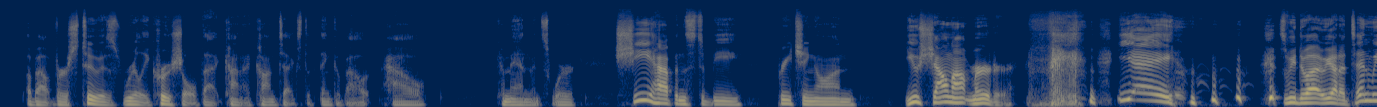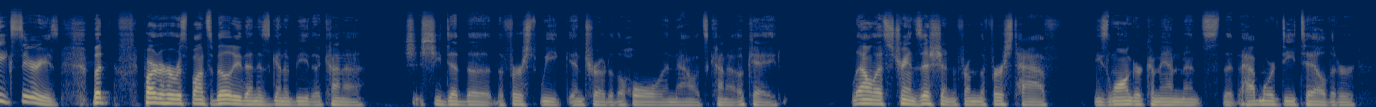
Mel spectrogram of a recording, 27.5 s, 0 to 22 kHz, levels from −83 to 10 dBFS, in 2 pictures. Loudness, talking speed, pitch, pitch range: -27 LUFS, 175 wpm, 115 Hz, 105-150 Hz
